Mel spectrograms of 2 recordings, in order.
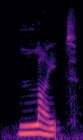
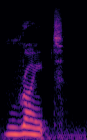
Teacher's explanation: I make the Le sound with the front part of my tongue behind my teeth and I make the r sound by making my lips come out and pulling my tongue back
